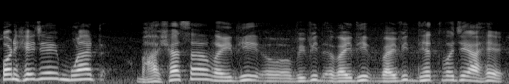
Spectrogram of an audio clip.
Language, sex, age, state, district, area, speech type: Marathi, male, 30-45, Maharashtra, Yavatmal, urban, spontaneous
